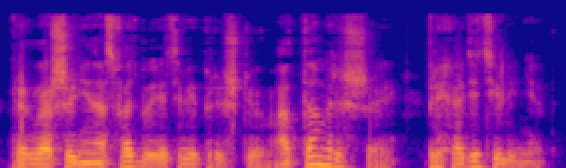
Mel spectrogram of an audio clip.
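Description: A man's voice: lowish voice, fast talker, gravelly, darkish tone, slightly rough. A man voicing a firm, self-assured middle-aged father in an audiobook, speaking curtly and clipped. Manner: curt and clipped. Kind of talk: audiobook character voice.

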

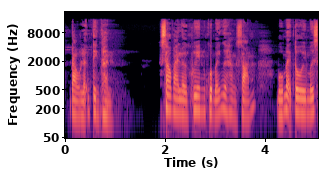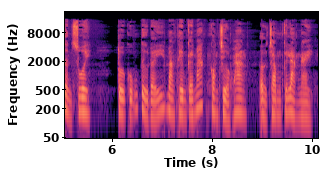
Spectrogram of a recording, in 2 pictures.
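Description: A woman reading a first-person story aloud in a slow, mournful manner. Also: low-pitched, mellow. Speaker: audiobook reader.

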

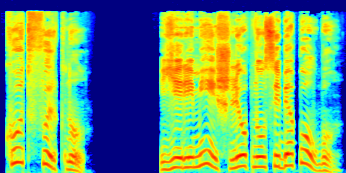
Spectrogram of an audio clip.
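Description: A woman narrating a storybook in an expressive, lilting reading voice. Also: fairly high pitch, takes it slowly, no room sound, clean studio sound.

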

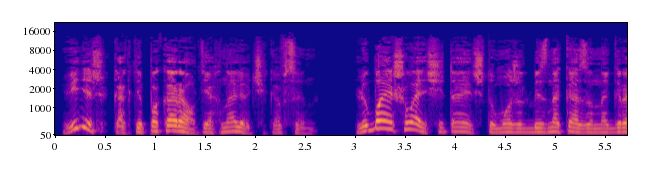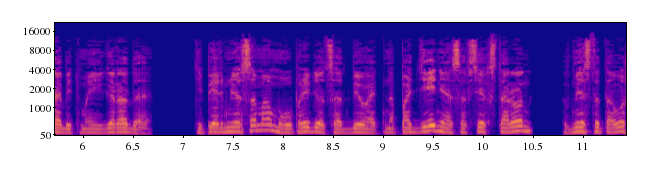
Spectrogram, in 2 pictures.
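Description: A man's voice: mid-range voice, darkish tone, no echo, studio quality, close to an everyday voice. A man voicing an old grey-haired king who speaks in a blunt, commanding, scornful way.

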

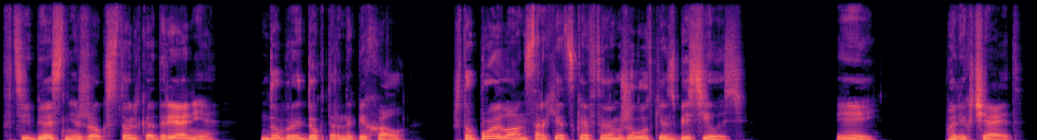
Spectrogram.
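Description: A gruff, grumbling space pirate, as a woman reader puts him on, his voice pushed low and dark. He talks brashly and is never rattled. It is a storybook reading. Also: steady tone, a little slow, natural voice.

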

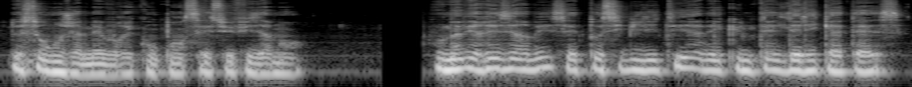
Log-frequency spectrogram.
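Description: A wistful, refined woman of fifty, as a male reader puts her on, speaks with earnest feeling. The voice is mellow and a little husky. It is a story read aloud. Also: mid-range voice. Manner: earnest, heartfelt confession. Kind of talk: audiobook reading of a short story.

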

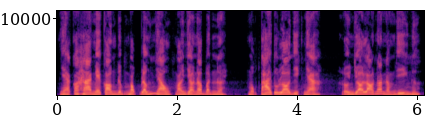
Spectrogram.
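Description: Storybook role: man doing a brisk, high falsetto village mother, blunt and worried, with a long reverb. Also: sharp tone, studio quality, heavily acted.

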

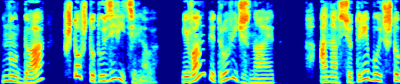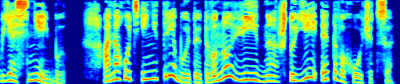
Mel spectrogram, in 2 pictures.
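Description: A woman voicing an excitable, naive young man who protests plaintively, reading an audiobook. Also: medium pitch, normal speed, slightly rough, no room sound, studio quality, pitched above the performer's own voice. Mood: defensive.

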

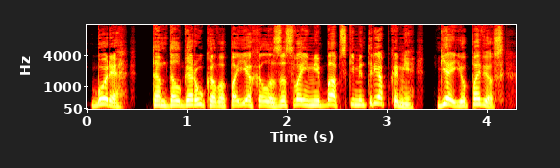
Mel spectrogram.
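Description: A man voicing a jittery, cautious young male driver who haggles excitedly. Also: sits high, brisk, no echo, clean studio sound, pitched above the performer's own voice. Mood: agitated.

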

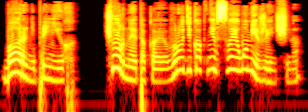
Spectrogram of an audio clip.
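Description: A woman's voice: mid-range voice, very animated, normal speed, close to an everyday voice. Woman doing a humble, guilty river captain. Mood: hushed. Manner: deferential, plodding, apologetic common speech.

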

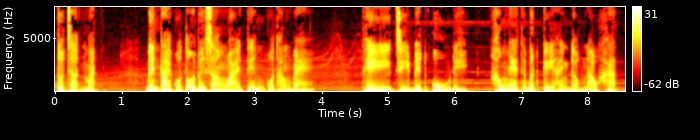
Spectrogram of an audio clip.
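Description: A man's voice: deep voice, huge pitch swings, moderate pace, a little mellow, faint music behind. A man narrating a first-person horror story dramatically, acting out the characters' frightened lines. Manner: dramatic, acts out panicked cries and dialogue.

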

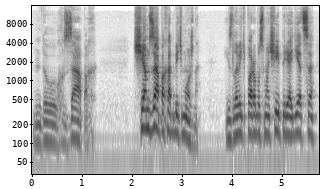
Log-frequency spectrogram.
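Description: A man voicing a bossy male team leader who barks orders in a brisk, blustering way. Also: medium pitch, a bit bright.

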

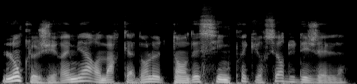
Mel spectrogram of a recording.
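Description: Male audiobook reader, low voice, dry close recording, measured storytelling. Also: sing-song, darkish tone, no room sound, muffled recording. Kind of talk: scripted narration.

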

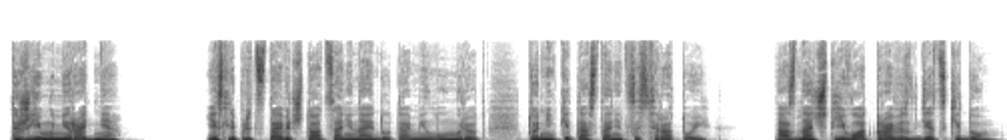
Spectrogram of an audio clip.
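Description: A woman voicing a sharp-tongued, practical young woman who teases and lectures her friend. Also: medium pitch, fast talker, no echo, studio quality, voice pushed up, close to an everyday voice. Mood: lecturing. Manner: teasing, coolly lecturing.

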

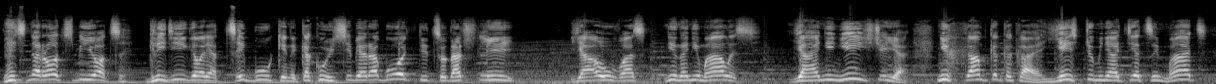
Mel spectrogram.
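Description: A man's voice: sits high, a little slow, fairly bright tone, faint music behind, voice pushed up. A male reader voicing a furious young peasant woman who screams and sobs with rage in an audiobook. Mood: mocking.

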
